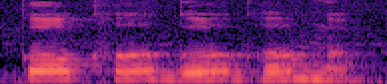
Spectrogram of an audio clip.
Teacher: ये गटरल है, कंठ से प्रोनाउंस किया जा रहा है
